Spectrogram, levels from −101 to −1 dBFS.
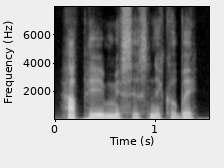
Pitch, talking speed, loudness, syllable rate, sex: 90 Hz, 115 wpm, -22 LUFS, 5.0 syllables/s, male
